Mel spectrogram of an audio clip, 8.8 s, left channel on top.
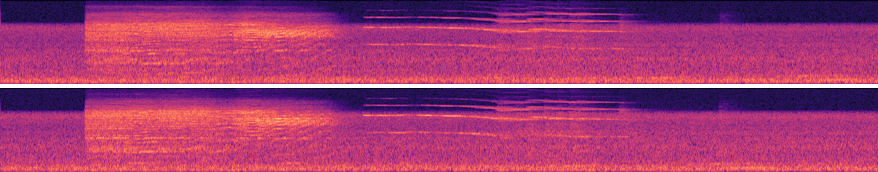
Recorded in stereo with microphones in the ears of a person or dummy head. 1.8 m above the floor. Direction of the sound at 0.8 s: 5° right (ahead or behind).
